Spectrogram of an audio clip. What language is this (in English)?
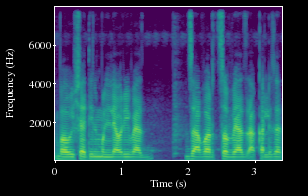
Marathi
